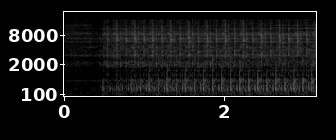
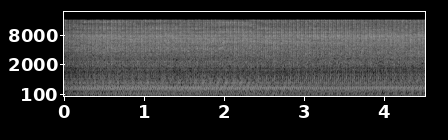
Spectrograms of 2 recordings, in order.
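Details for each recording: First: Stuart model steam engine on total-loss lubrication, after a very fine adjustment made to cure a slight knock on one cylinder: quick, light, even exhaust chuffs about eight per second with no knock, running sweetly. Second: Stuart model steam engine after eccentric adjustment: brisk chuffs about three a second with slightly uneven spacing between beats. It runs evenly in one direction but not the other, so the eccentric valve timing needs a fine tweak.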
